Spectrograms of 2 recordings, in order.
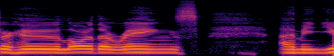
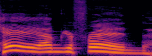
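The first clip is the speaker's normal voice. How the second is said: put-on, fake-friendly, chummy tone; 3 semitones higher than usual. Imitating a sleeper agent who shows up acting friendly: imitating Ajani acting friendly. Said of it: "acting all like".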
